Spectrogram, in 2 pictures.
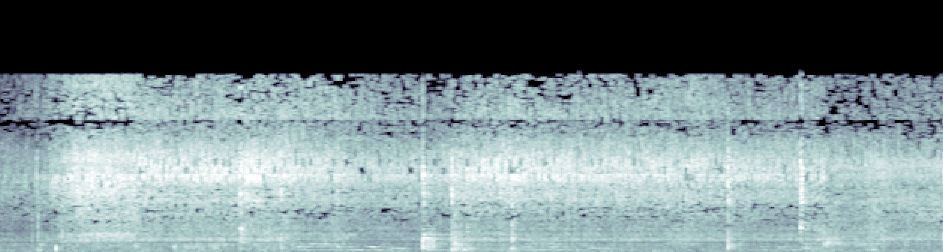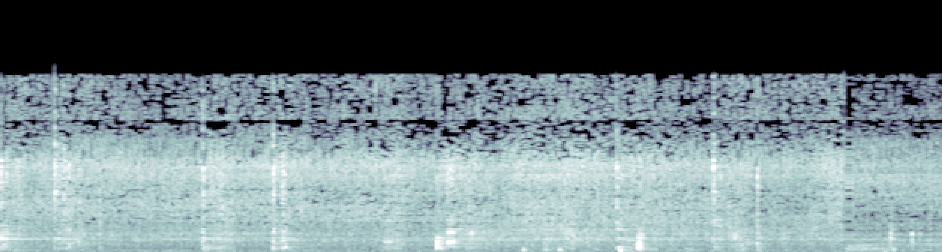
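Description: Raw chicken pieces sizzling in hot oil and spice paste in a kadai, the sizzle jumping up about half a second in as they go into the pan. A metal spatula scrapes and clicks against the pan as the chicken is stirred through the masala.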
